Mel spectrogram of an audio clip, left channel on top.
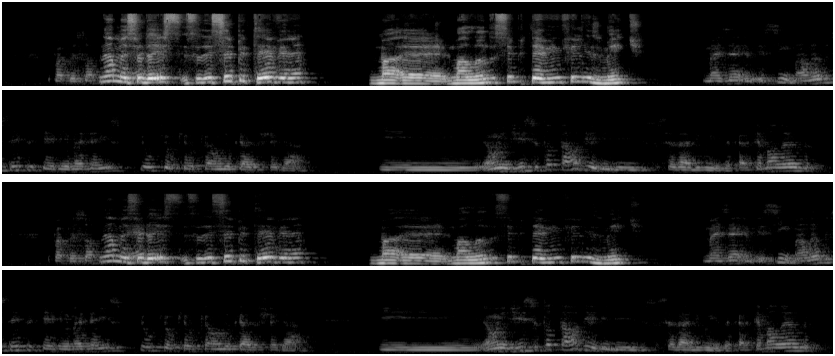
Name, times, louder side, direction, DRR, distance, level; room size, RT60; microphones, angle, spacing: voice 1, 0.2-1.4 7.0-11.3 11.6-11.7 12.1-16.4, left 2 dB, 55° right, 4.1 m, -41 dB
voice 2, 1.0-1.7 1.9-3.0 3.7-6.3, left 8 dB, 80° left, 0.4 m, -20 dB
13.5 x 5.1 x 2.2 m
head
